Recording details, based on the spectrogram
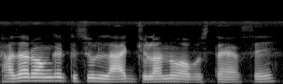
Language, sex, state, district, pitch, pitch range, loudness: Bengali, male, West Bengal, Alipurduar, 135 Hz, 125-150 Hz, -19 LUFS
